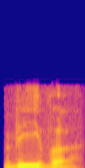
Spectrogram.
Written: viva

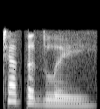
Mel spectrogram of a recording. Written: tepidly

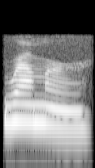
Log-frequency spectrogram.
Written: rummer

